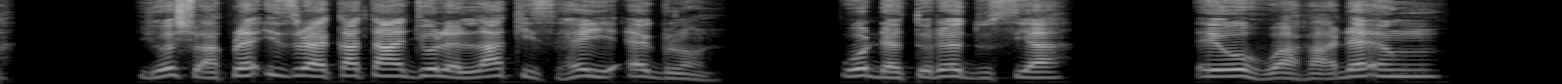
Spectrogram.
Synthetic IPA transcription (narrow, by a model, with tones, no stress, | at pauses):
jo˦ʃu˨a˨k͡ple˦ʔi˦s̬ɾa˦e˨lka˦t̪ã˦d͡ʒo˦le˨la˦ki˨sɦe˦ji˨ʔe˦ɡlɔ̰̃˨n | wo˦ɖe˨t̪o˨ɖe˦d̪u˨si˦a˨ | e˦je˦wo˦ɦo˨a˨βa˨ɖe˦e˦ŋũ˦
